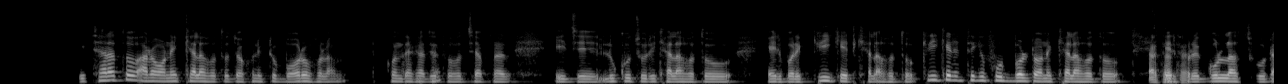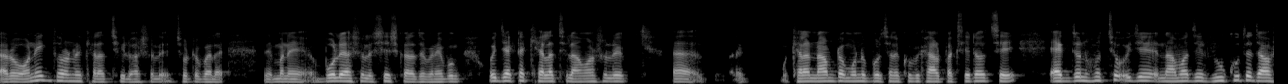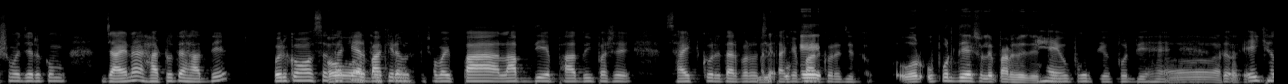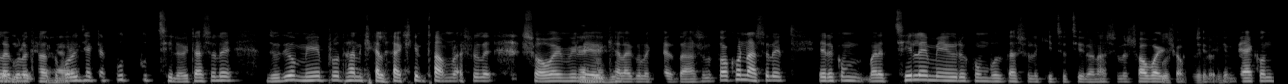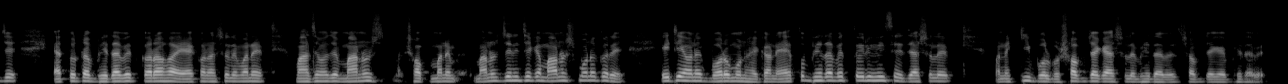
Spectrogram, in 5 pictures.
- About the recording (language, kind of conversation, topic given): Bengali, podcast, শৈশবে তোমার সবচেয়ে প্রিয় খেলার স্মৃতি কী?
- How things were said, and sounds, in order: other background noise; tapping; laughing while speaking: "প্রধান খেলা কিন্তু"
